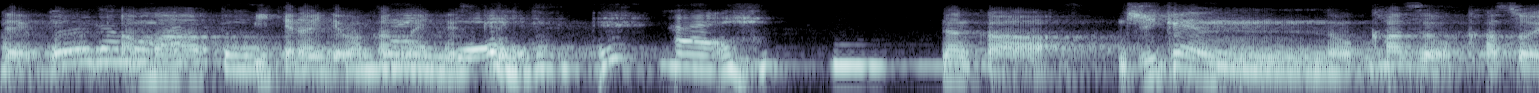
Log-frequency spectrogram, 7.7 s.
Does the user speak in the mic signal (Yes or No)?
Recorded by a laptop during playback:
Yes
